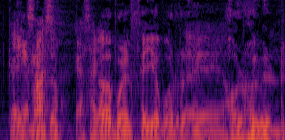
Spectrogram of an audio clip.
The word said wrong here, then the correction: Outer Heaven: Records, que no sé si lo pronuncio mal. – Outer Heaven, ¿ves? Outer Heaven Records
